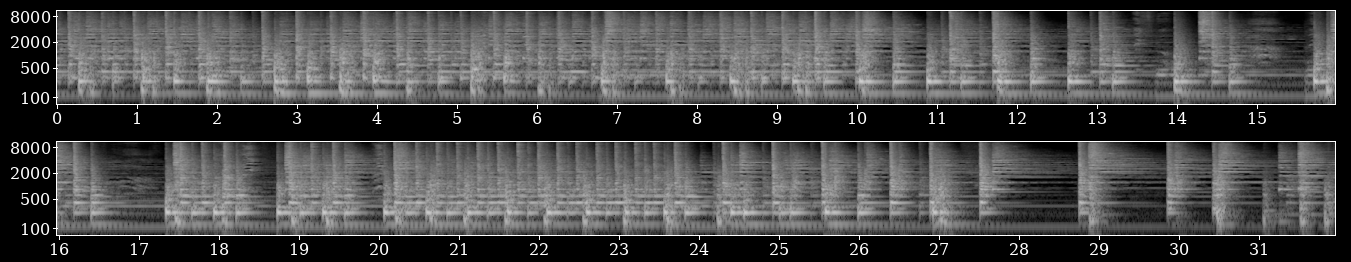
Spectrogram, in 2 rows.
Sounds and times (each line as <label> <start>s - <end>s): drum 0.0s - 28.0s
gong 0.0s - 13.4s
voice 13.2s - 18.6s
voice 20.0s - 20.5s
gong 24.0s - 31.9s
drum 28.8s - 31.9s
